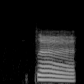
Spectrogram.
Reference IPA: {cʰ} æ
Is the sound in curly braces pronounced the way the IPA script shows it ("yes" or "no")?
no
